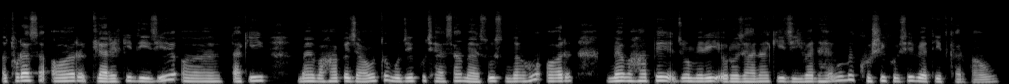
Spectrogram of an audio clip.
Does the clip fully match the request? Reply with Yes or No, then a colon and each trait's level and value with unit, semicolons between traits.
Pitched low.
No: medium, 150 Hz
